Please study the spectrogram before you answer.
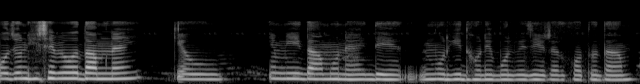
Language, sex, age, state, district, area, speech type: Bengali, female, 30-45, West Bengal, Dakshin Dinajpur, urban, spontaneous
